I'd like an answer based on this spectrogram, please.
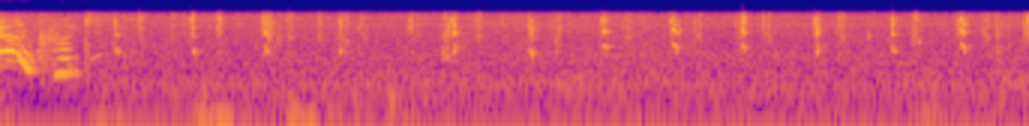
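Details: Pet guinea pig named Cookie chirping indoors: a steady series of short, high, thin chirps repeated roughly every half second, preceded by a brief squeak at the start, with a quiet background hum.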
